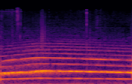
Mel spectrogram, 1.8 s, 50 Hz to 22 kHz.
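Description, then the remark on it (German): A loud, sustained civil defense warning siren wails steadily with a slight rise and fall in pitch during an 11 o'clock test alarm in Gladbeck, Bottrop and Gelsenkirchen, heard alone without any voices. “Heute haben in Gladbeck, Bottrop und Gelsenkirchen wieder die Sirenen geheult.”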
